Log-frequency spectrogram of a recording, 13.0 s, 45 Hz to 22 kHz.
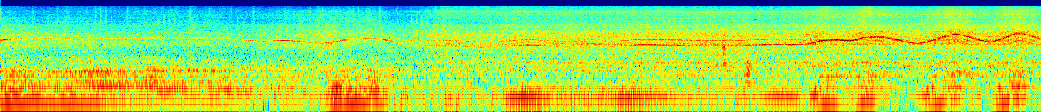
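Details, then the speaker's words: BMW E92 M3; thin, high whine riding over the idling and revving engine, wavering as the revs change, heard all the time and mistaken for a supercharger; source unknown. "there's a weird high-pitched sound that I hear in my car all the time"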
